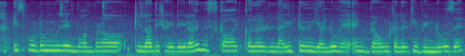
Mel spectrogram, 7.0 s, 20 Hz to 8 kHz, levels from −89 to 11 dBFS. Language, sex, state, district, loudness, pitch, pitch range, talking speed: Hindi, female, Rajasthan, Jaipur, -15 LUFS, 205 Hz, 195-220 Hz, 200 wpm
